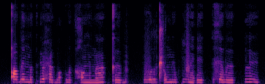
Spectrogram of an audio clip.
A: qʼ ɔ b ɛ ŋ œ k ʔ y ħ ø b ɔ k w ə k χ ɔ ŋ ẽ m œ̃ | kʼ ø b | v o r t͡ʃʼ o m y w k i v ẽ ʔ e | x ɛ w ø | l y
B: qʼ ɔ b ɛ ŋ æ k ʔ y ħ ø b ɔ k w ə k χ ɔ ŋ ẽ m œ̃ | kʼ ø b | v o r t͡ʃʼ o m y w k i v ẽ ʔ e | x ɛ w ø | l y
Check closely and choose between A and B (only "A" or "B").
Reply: A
